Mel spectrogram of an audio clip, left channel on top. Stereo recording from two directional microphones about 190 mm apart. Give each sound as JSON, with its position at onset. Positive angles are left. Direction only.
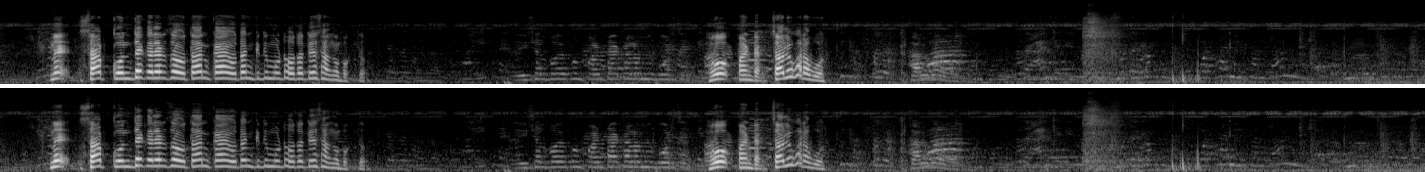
{"t": 0.5, "sound": "speech", "side_deg": -20}
{"t": 1.2, "sound": "speech", "side_deg": -5}
{"t": 7.3, "sound": "speech", "side_deg": -15}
